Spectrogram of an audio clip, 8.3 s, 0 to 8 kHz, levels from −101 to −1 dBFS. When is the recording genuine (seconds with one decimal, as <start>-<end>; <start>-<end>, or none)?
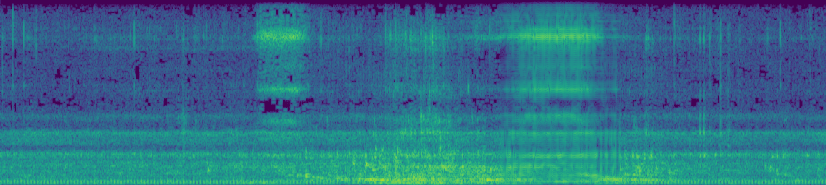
0.0-5.0; 6.2-8.3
